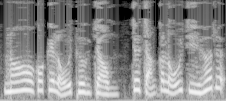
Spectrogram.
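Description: A man's voice: sits high, animated, quick pace, dark tone, breathy edge. An actor playing a young husband who earnestly pleads with his mother to spare his wife. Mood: pleading. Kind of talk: radio drama acting.

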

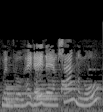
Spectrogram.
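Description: An actress playing a dignified, long-suffering young wife in a stage melodrama, measured and plaintive, with a southern Vietnamese accent. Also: female voice, mid-range voice, animated, natural voice. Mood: gentle, restrained. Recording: dull lo-fi recording over music.

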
